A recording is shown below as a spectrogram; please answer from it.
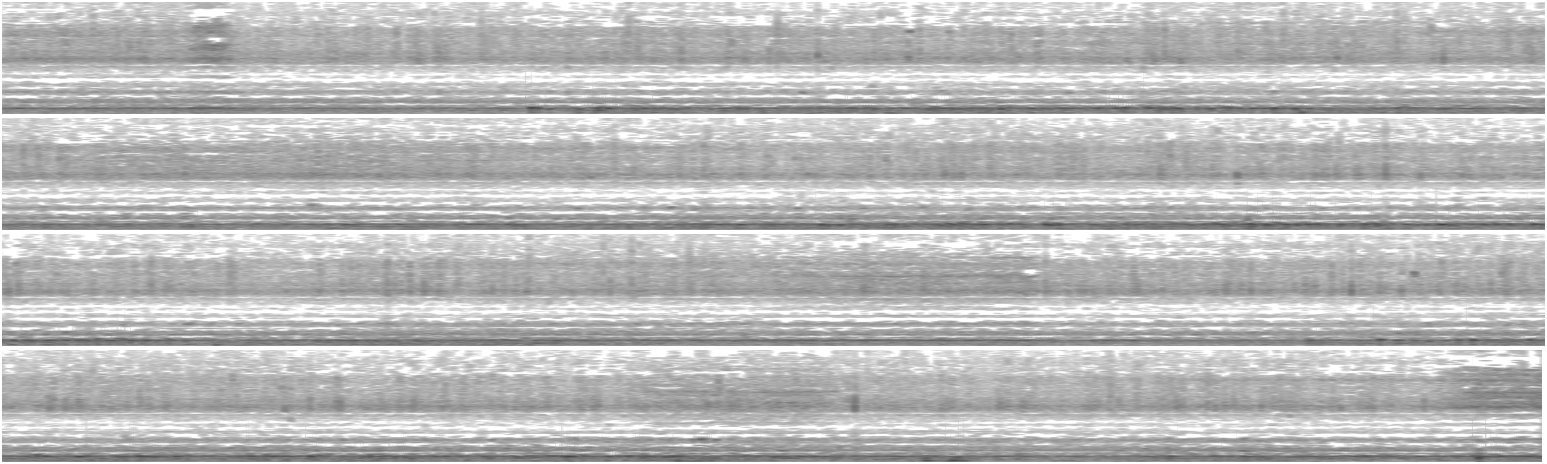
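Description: Steady underwater ambient noise recorded by a camera below the surface: a continuous muffled wash with a hum in the middle range and a faint hiss above it.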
